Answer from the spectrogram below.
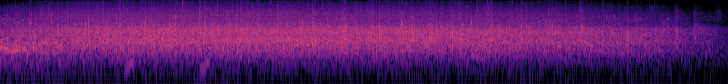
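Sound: audience clapping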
